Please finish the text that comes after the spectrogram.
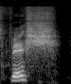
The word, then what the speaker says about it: Ghoti: Ghoti, as it's spelled on the screen there. It's Fish.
